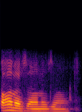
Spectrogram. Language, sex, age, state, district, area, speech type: Kashmiri, male, 45-60, Jammu and Kashmir, Budgam, rural, conversation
